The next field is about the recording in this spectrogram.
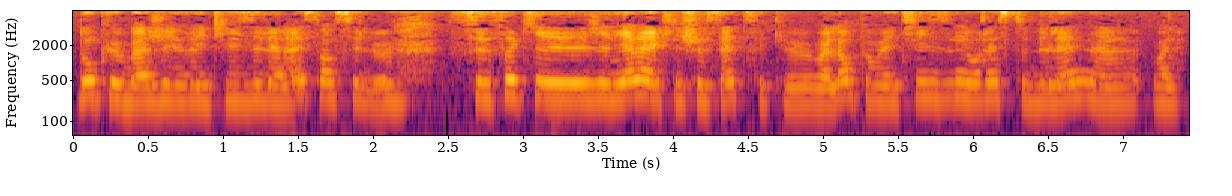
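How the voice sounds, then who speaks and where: A woman's voice: a little high, little pitch movement, fairly quick, mellow. A woman chatting casually in a knitting vlog, talking to viewers with many fillers and restarts. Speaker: knitting vlogger.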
